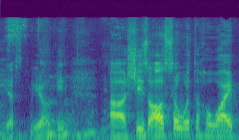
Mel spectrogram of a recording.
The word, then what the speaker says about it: Yogi: Did I pronounce that correctly? Yes, Yogi.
